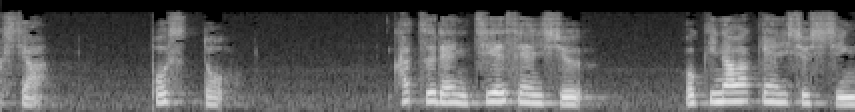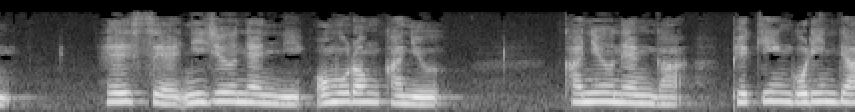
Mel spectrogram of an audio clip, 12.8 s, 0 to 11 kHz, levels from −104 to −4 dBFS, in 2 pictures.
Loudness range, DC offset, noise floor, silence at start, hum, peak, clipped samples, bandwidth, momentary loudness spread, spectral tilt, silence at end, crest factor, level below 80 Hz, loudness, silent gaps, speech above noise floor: 4 LU; under 0.1%; -57 dBFS; 0 s; none; -6 dBFS; under 0.1%; 8 kHz; 11 LU; -6 dB/octave; 0 s; 18 dB; -66 dBFS; -22 LUFS; none; 36 dB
